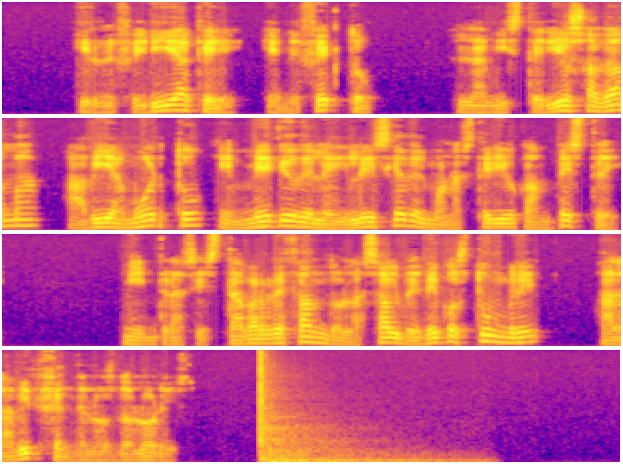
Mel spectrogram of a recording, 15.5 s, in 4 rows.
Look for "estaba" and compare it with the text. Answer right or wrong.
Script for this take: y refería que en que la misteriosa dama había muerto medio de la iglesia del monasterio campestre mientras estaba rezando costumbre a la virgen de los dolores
right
